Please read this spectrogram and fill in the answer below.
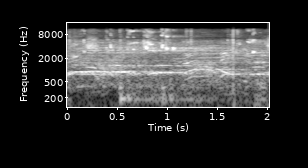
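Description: Basketball dribbled on a hardwood court during live play, a few sharp bounces over steady arena background noise, with a broadcast commentator's voice partly over it.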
